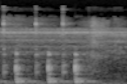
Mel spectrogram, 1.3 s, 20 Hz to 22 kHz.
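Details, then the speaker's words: National HRO-500 receiver with its HF oscillator at 9 MHz, unlocked, heard on an SDR in narrowband FM: light straw taps on the tuning capacitor cause ringing thuds, so the oscillator is extremely microphonic and may need tightening. "what's worse is I just take a straw and just tap this capacitor here and you can hear how bad that is so this capacitor is extremely microphonic"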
